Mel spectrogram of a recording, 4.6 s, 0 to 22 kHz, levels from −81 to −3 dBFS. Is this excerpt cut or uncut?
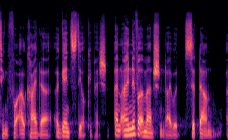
uncut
